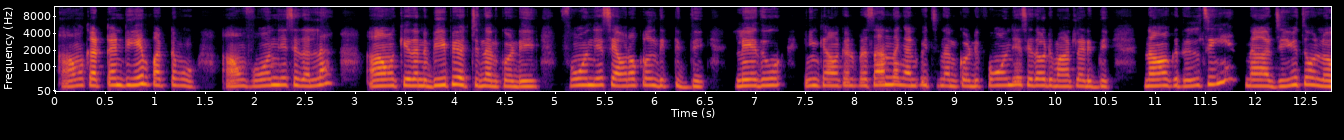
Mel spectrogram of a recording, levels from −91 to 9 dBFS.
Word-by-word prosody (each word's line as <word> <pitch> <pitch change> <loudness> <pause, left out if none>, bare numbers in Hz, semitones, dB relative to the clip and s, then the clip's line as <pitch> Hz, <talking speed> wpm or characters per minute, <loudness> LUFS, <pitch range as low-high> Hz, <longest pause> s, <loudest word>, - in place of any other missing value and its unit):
ఆమెకు 260 +3 0
అట్టాంటియేం 275 +4 +4
పట్టవు. 265 -2 -1 0.4
ఆమె 245 - +1
ఫోను 255 +4 +1
చేసేదల్లా 275 0 0 0.5
ఆమెకెదైన్న 250 0 +3
బీపీ 275 +3 +4
ఒచ్చిందనుకోండి. 230 -4 0 0.4
ఫోను 275 +2 +1
చేసి 275 0 0
ఎవరో 245 +1 +1
ఒకకళ్ళని 265 -1 -2
తిట్టిద్ది. 225 -3 -5 0.4
లేదు, 250 +1 +3 0.4
ఇంకా 260 0 -1
ఆమెకేమన్న 255 0 -2
ప్రశాంతంగా 275 +1 +2
అనిపించిందనుకోండి, 245 -3 -4
ఫోను 260 +1 0
చేసి 280 -2 -2
ఏదో 255 - 0
ఒకటి 250 -2 -3
మాట్లాడిద్ది. 225 -1 -2 0.4
నాకు 250 +1 +5
తెలిసి, 260 +6 -1 0.4
నా 240 - +2 0.2
జీవితంలో 270 -1 +1
255 Hz, 130 wpm, -23 LUFS, 240-270 Hz, 0.5 s, నాకు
